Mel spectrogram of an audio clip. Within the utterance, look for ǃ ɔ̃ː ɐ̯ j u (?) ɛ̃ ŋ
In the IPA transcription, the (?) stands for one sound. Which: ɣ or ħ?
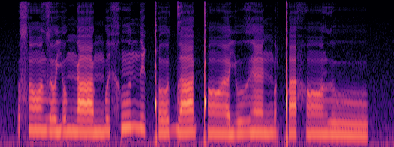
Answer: ɣ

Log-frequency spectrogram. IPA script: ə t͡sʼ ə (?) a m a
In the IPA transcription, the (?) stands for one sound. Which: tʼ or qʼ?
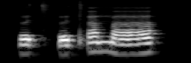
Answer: tʼ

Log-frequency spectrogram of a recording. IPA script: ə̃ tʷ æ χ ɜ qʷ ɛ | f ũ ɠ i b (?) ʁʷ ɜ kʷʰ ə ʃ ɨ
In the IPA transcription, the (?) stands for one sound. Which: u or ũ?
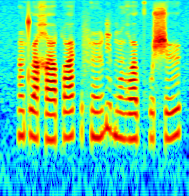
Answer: ũ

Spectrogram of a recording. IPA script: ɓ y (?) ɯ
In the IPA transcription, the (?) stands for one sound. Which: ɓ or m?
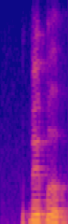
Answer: ɓ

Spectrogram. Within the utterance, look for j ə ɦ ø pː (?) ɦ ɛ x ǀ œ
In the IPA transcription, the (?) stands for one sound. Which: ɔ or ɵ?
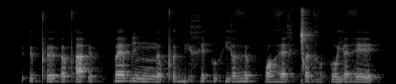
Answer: ɔ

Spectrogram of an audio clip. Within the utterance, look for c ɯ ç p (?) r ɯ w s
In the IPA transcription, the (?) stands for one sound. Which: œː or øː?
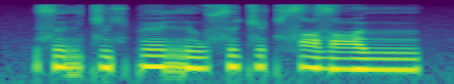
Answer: øː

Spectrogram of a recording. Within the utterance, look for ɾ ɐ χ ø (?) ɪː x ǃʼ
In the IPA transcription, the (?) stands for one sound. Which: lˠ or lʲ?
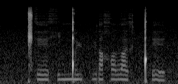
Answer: lˠ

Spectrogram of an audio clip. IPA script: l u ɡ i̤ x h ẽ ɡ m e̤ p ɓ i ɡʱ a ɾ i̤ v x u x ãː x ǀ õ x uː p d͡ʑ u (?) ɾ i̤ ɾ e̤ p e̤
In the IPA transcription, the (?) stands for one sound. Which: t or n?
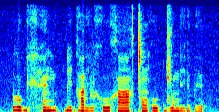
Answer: n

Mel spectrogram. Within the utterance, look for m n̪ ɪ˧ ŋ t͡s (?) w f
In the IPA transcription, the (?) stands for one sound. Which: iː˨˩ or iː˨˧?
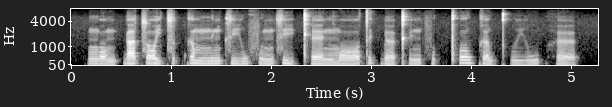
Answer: iː˨˧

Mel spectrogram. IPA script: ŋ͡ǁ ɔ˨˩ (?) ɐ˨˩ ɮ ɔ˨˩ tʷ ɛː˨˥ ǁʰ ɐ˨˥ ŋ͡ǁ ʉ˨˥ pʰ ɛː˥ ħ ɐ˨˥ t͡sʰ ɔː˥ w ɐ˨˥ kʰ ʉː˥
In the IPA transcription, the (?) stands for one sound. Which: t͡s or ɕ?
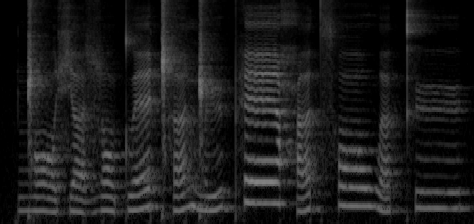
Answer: ɕ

